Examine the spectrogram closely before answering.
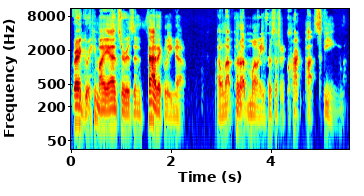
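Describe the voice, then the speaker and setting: A man plays a stern, wealthy elder brother in an old-time radio drama. The voice is deep and forceful, pompous and dismissive, with dramatic swings in pitch. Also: animated, brisk, vocal fry, exaggerated voice. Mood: scornful. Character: stern, scornful rich older brother, foundation head. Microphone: close home microphone on a video call.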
